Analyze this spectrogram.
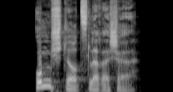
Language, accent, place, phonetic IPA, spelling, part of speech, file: German, Germany, Berlin, [ˈʊmʃtʏʁt͡sləʁɪʃə], umstürzlerische, adjective, De-umstürzlerische.ogg
- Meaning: inflection of umstürzlerisch: 1. strong/mixed nominative/accusative feminine singular 2. strong nominative/accusative plural 3. weak nominative all-gender singular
